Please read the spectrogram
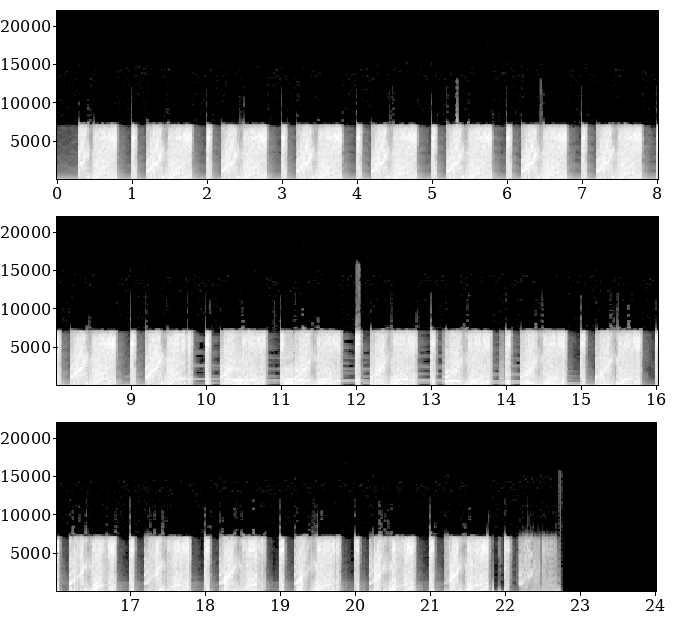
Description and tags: circuit bent keyboard
bent, circuit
